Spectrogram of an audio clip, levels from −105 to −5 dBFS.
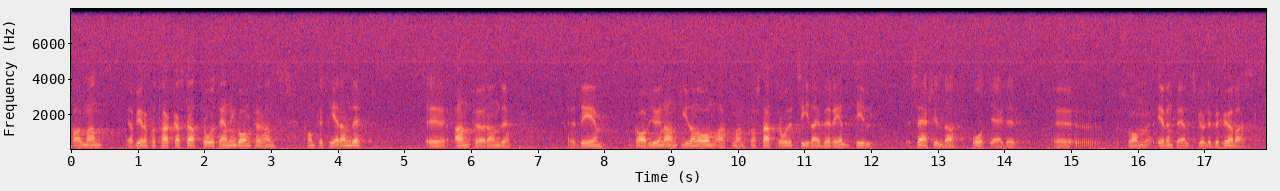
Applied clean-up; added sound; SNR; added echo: none; none; none; none.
